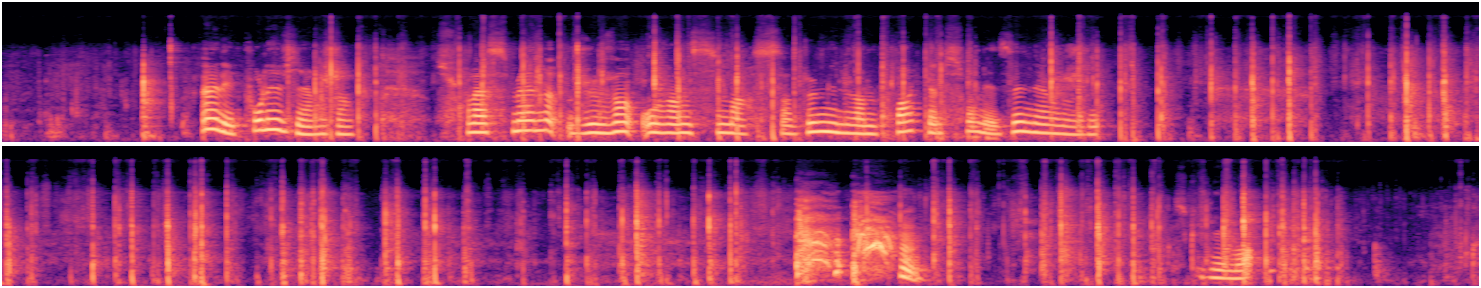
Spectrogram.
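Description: Playing cards are shuffled with quick, crisp riffles.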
